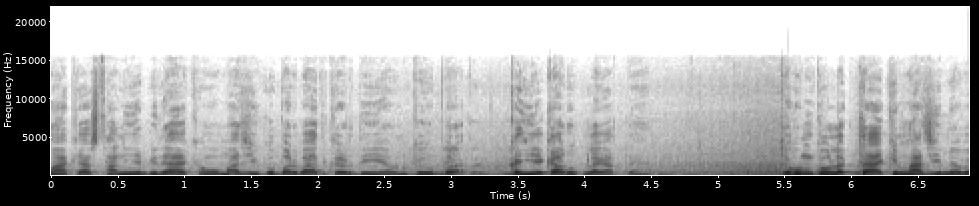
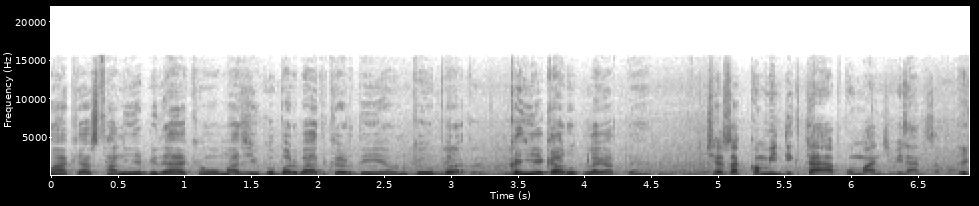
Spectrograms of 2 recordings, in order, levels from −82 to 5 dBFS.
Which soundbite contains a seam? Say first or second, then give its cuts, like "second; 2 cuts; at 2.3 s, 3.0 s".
second; 1 cut; at 4.9 s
